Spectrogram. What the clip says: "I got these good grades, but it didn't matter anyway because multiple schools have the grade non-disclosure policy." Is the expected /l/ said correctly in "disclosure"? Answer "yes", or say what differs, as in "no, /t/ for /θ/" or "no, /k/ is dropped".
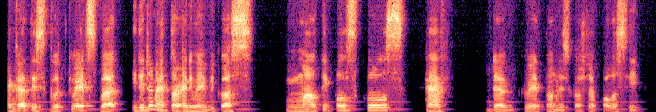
no, /l/ is dropped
